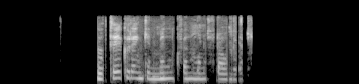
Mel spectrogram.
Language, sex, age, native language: Icelandic, female, 18-19, Icelandic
